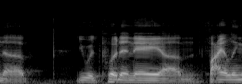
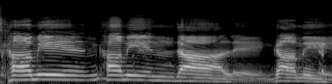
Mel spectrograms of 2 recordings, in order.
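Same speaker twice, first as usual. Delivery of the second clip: higher, airy fortune teller beckoning; woman's voice; 6 semitones higher, 3 dB louder, slower than usual. Acted. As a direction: coax him in like a mystic hostess. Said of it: "you hear a woman's voice".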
